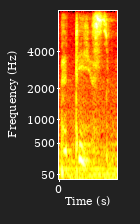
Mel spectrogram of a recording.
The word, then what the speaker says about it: petis: Indonesia has an East Javanese condiment called petis, pronounced similar to patis in Filipino, a paste made from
